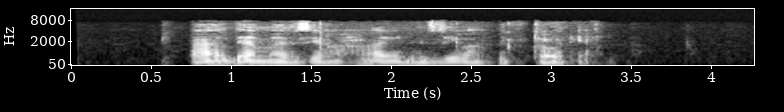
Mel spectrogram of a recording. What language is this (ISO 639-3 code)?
swa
